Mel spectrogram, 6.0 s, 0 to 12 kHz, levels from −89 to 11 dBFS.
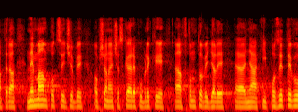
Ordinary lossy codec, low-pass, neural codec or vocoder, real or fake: AAC, 48 kbps; 7.2 kHz; none; real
